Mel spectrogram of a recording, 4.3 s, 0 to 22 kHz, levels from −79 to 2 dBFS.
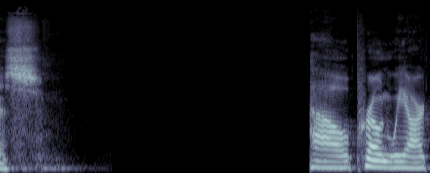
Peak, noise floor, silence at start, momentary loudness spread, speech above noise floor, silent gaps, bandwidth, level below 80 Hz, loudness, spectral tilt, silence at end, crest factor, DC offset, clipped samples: -2 dBFS; -51 dBFS; 0 s; 6 LU; 32 dB; 1.12-3.08 s; 18 kHz; -64 dBFS; -19 LUFS; -4.5 dB/octave; 0 s; 22 dB; under 0.1%; under 0.1%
